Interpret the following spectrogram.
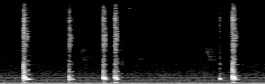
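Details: Male Japanese toad calling when picked up by hand, a call said to tell other males it is male when grabbed by mistake during amplexus: short sharp chirps, about six in four seconds, some doubled, over low steady hum.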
